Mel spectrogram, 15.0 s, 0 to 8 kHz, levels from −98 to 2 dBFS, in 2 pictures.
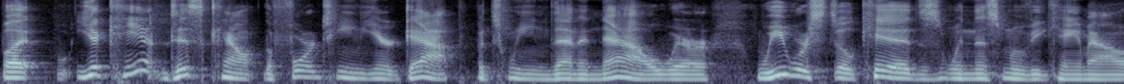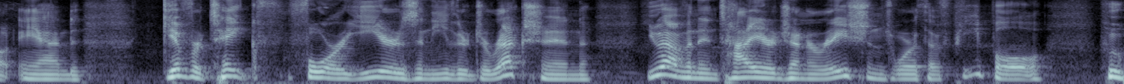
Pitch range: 125-160 Hz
